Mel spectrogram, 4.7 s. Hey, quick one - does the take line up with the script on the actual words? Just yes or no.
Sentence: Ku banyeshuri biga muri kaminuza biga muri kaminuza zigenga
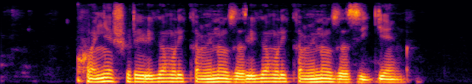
yes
